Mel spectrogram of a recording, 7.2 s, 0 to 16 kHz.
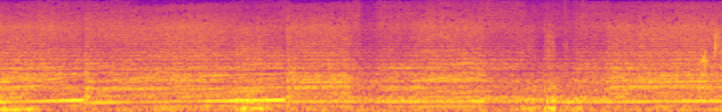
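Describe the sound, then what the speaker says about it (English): A Dallara P217 LMP2 race car engine in iRacing at Circuit of the Americas, loud and steady, with its pitch dropping sharply at a few gear changes as it downshifts and climbs again. "Get up to second here, downshift back down to first."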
